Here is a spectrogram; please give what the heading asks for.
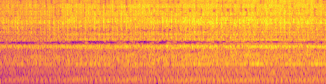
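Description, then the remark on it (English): A garbage disposal grinds a fairly big slice of real lemon with a loud, steady motorized whir, a low buzzing drone with a harsh rattling texture that holds constant and swells slightly toward the end. “I'm putting a lemon in there, and I probably shouldn't have. I think it might be too much for the garbage disposal.”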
